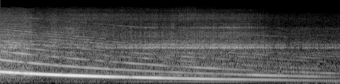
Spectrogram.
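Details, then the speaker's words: Hoover Dustmanager bagless 2200 W vacuum, model DML5224, made 2011: motor whines high then sags steadily lower, laboured and unhealthy, with next to no suction; cause not yet shown. "And the problem with this machine, it doesn't sound too healthy. Have a listen."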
